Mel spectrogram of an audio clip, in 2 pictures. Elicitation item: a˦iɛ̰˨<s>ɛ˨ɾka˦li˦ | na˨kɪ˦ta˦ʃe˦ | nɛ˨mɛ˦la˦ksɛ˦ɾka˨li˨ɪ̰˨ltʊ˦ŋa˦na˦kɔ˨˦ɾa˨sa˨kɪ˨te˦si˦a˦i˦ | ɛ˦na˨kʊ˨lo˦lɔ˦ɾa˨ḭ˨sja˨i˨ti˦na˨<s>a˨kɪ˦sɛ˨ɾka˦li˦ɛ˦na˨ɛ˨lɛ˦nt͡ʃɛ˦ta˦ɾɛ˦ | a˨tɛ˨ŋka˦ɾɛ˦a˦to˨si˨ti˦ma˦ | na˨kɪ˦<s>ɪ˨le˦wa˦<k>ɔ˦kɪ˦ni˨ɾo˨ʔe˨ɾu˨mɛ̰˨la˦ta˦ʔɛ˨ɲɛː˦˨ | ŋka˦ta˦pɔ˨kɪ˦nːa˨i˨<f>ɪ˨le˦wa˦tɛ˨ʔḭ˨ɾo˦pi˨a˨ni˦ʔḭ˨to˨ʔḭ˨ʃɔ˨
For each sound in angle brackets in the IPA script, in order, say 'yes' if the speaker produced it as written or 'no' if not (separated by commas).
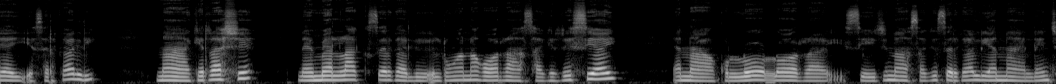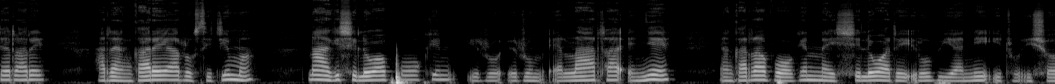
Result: yes, yes, no, no, no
